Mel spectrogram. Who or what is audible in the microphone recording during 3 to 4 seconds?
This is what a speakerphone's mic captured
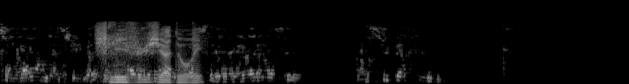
echo only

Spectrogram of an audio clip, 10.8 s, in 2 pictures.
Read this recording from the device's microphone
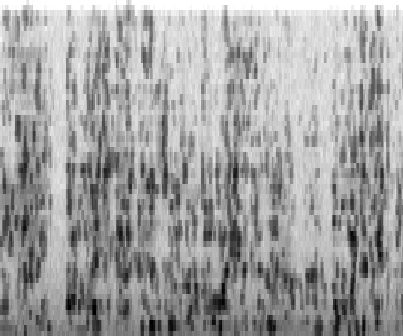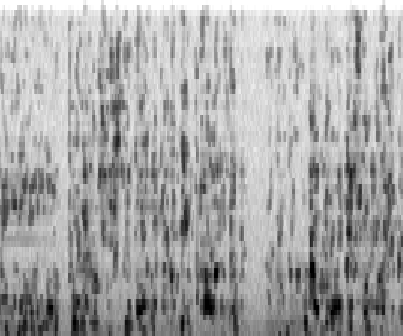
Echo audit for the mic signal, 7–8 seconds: echo only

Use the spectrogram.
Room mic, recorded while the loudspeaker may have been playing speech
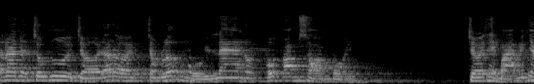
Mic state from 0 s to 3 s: user only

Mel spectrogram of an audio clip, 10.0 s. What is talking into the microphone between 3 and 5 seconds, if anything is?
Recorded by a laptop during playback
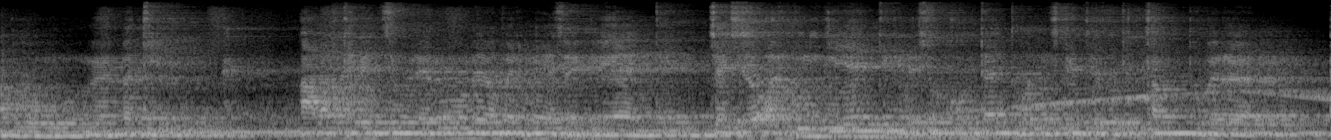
echo only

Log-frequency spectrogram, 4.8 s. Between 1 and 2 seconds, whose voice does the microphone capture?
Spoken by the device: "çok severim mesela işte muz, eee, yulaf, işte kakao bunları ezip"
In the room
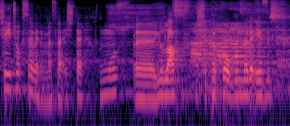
echo only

